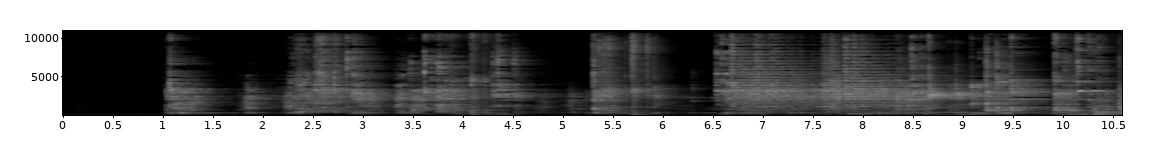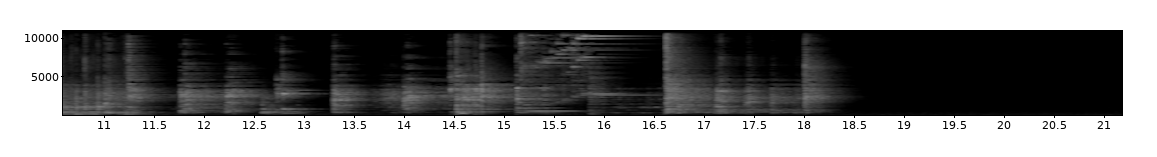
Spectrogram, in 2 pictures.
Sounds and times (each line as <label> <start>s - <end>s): balls on a kinetic structure 1.0s - 18.6s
